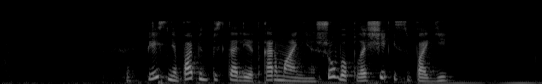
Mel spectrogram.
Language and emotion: Russian, positive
